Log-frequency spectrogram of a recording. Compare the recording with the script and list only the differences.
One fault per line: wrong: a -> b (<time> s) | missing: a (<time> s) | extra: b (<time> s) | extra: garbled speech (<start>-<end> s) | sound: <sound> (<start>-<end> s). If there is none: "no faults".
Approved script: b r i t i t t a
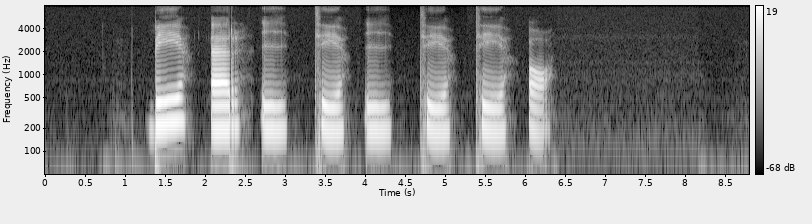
no faults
